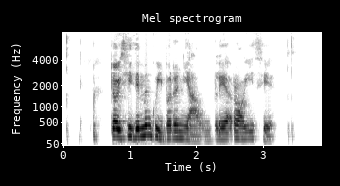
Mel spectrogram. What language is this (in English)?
Welsh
